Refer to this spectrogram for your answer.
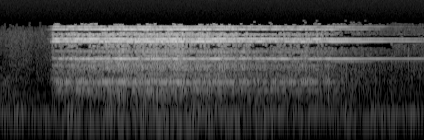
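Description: A telephone bell rings in one long, continuous metallic burst of about four seconds, bright and fairly loud, easing off slightly near the end. No voices accompany it.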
